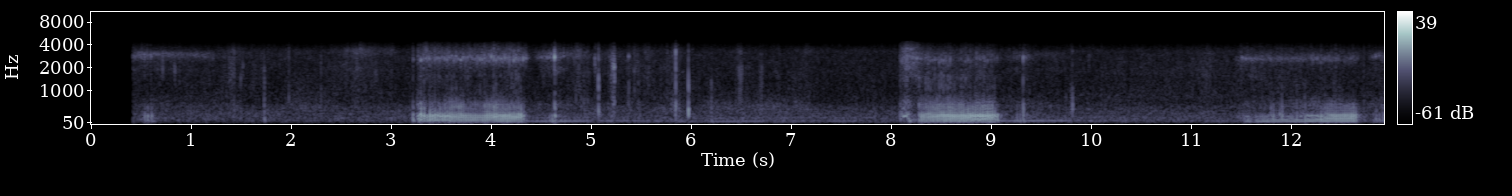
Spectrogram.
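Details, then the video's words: Mario the dog snoring indoors: loud, rough harmonic snores about one second long, recurring every four to five seconds, with quieter wheezy breathing and faint rustles between them. "Mario snoring III"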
